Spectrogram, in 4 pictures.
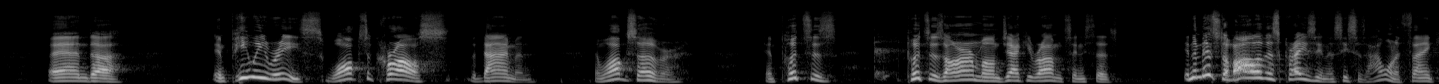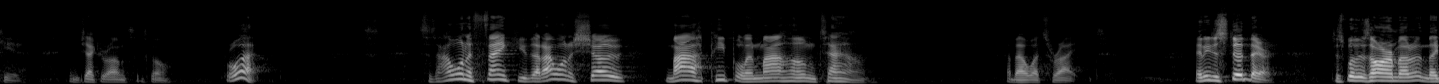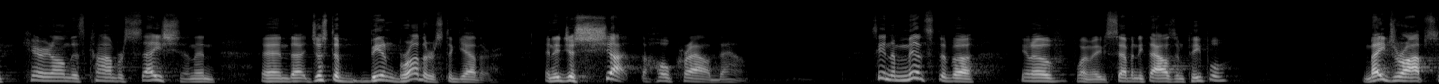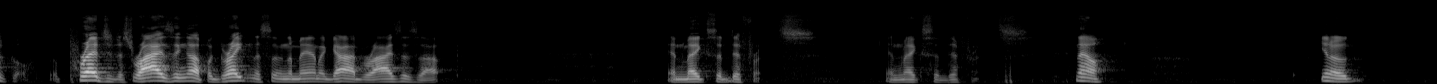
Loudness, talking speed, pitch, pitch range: -27 LUFS, 140 wpm, 155 Hz, 135-190 Hz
